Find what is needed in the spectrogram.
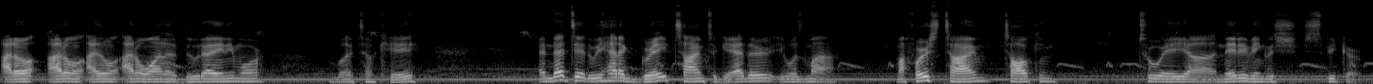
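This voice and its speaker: A man with a Portuguese accent at medium pitch, with ordinary pitch variation, a fairly slow pace, long, frequent pauses and audible room echo. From Brazil. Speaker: English learner vlogger. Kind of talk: casual storytelling monologue. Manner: halting, many repetitions and fillers.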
